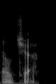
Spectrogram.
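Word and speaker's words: Elcga: Um, but since it's in a Darren founded paladin order, I believe it's pronounced Elcha.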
